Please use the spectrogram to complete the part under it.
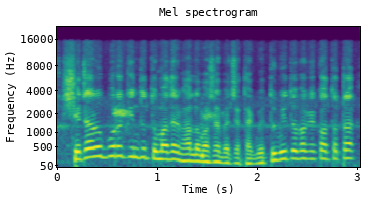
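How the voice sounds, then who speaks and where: Lively man giving love advice. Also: high voice, rapid-fire, slight background noise. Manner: lively, advising, mixes in English words. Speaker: relationship advice host. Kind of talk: advice talk with a caller.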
